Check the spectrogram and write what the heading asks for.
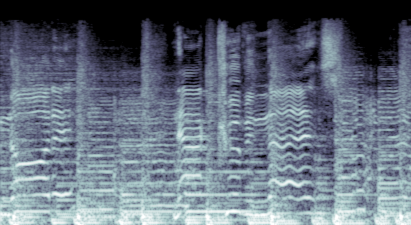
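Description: A Christmas pop song: a voice singing a melody with vibrato over an instrumental backing.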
